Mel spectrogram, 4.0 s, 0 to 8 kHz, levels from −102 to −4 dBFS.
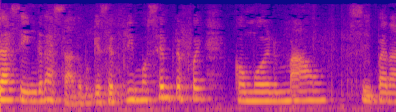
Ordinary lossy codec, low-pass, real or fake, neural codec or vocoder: MP3, 32 kbps; 7.2 kHz; real; none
